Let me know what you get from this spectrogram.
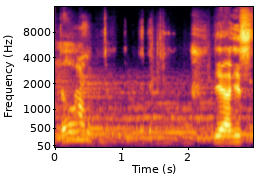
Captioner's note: laughing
